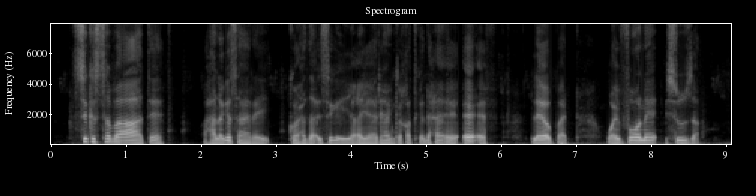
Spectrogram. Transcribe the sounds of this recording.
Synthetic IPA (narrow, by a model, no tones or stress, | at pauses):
sɪkʰɐst̪ʰɐβɐːɦaːt̪ʰɛː | wɑħɑːlɐɣɐsaːɾɛj | kʰɔːħd̪ɐ̰ʔɪ̰sɐɣɐijɔ̰ʕɑ̰jaːɾɪɦɐŋkʰɐqɑt̪kʰɐɖɛħɛɛːʔɛʔɛf | lɛɔpad̪̚ | wʔɑjvɔnɛsuːzɐ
